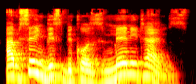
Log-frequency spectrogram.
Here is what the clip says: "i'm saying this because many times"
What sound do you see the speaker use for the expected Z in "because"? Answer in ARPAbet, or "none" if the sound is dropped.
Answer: Z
